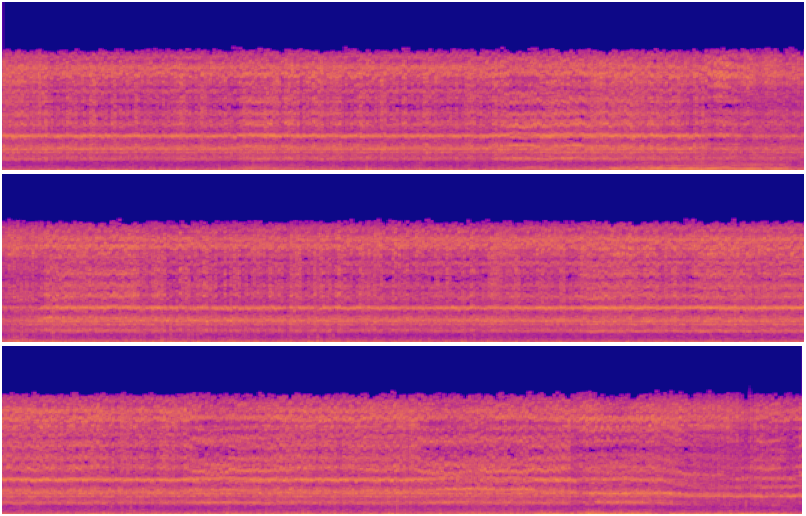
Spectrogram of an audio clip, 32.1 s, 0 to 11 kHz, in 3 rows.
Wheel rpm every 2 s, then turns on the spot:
200, 200, 200, 200, 200, 200, 200, 200, 200, 200, 200, 200, 200, 200, 200, 170.
none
